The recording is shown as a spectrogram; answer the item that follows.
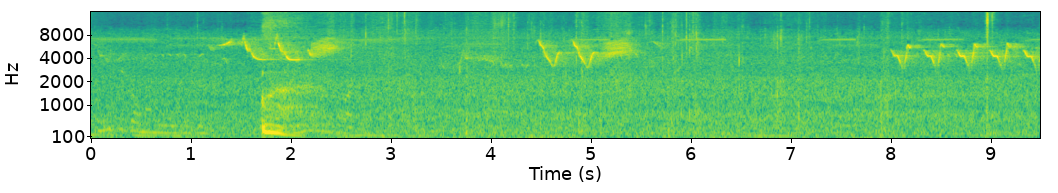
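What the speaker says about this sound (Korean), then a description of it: "아, 새소리가 정겹습니다. 물소리, 새소리." Birds sing in repeated high chirping phrases over a steady rushing background of flowing water, with a brief low voice near the start.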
